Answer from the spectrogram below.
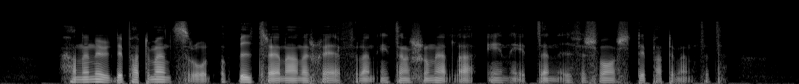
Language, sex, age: Swedish, male, 25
